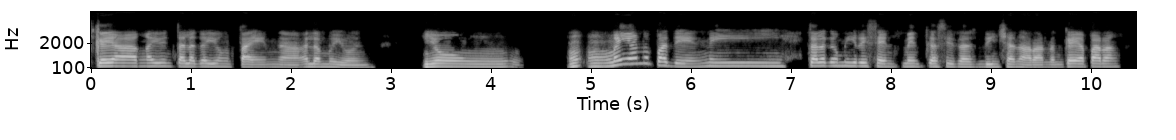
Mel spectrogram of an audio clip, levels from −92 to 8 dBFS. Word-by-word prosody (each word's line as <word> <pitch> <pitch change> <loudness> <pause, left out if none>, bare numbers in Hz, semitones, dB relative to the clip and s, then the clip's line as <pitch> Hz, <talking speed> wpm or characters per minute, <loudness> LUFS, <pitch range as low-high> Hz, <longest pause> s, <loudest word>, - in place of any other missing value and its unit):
Kaya 205 -1 +5
ngayon 200 0 -2
talaga 190 -1 0
'yung 180 -2 -5
time 155 -1 0
na, 150 -2 -3
alam 170 +3 0
mo 170 - -7
'yun 135 -1 -5 0.6
'yung 180 +1 +3 1.1
mm, 195 -1 0
may 270 +7 +5
ano 375 +1 -2
pa 250 -8 +4
din, 185 -3 -4
may 210 0 -2 0.9
talagang 220 0 +3
may 215 -1 -1
resentment 185 -3 -1
kasi 185 -1 -1
na 165 -1 +1
din 165 0 -3
siya 165 0 +1
nararam 150 0 -1
kaya 185 -1 +5
parang, 180 -1 +1
185 Hz, 150 wpm, -22 LUFS, 165-205 Hz, 1.1 s, Kaya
